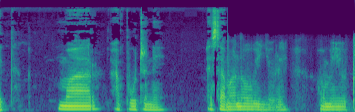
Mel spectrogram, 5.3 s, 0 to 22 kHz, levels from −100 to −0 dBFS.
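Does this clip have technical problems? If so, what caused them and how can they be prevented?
Yes. From 2.77 to 2.97 s there is a call audio freeze, most likely because packets stalled in transit and the jitter buffer ran dry. For about 180 ms the receiver stretches the last sound into a fading buzz or hiss rather than going silent. When the late packets land, playback picks up exactly where it left off, so nothing is lost but everything after is pushed about 180 ms later. Prevention: give the jitter buffer enough headroom and prioritise call traffic on congested links.

At 3.23 to 3.27 s there is a short concealed packet loss. Roughly 20 ms of audio never reached the decoder in time, so it patched the hole by extending the preceding sound and then crossfading back into real audio. The result is a brief smear or wobble where those 20 ms are simply gone. Prevention: enable in-band forward error correction or redundancy so isolated lost packets can be rebuilt.

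From 3.42 s to the end there is a call bitrate drop. The bandwidth estimate collapsed and the encoder was pushed from 40 kbps down to 7 kbps, holding the lowest rate for about 1.9 s. At that rate Opus quantises coarsely and narrows the coded band from 20 kHz to 6 kHz, so the sound turns muffled and rough, losing its top end and crispness. Prevention: keep the uplink free of competing traffic and set a sensible minimum bitrate so the encoder cannot fall so low.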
